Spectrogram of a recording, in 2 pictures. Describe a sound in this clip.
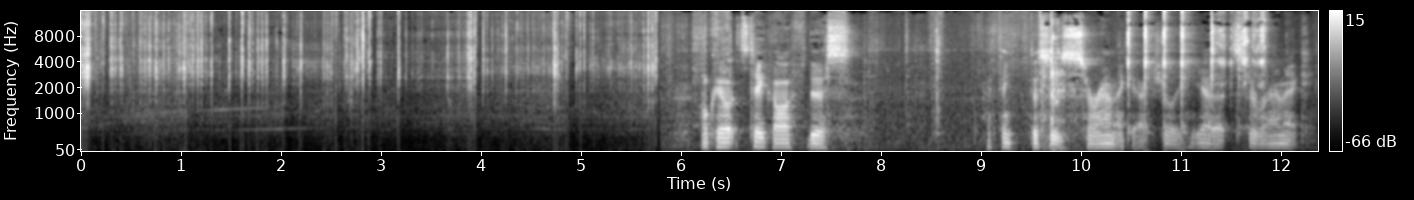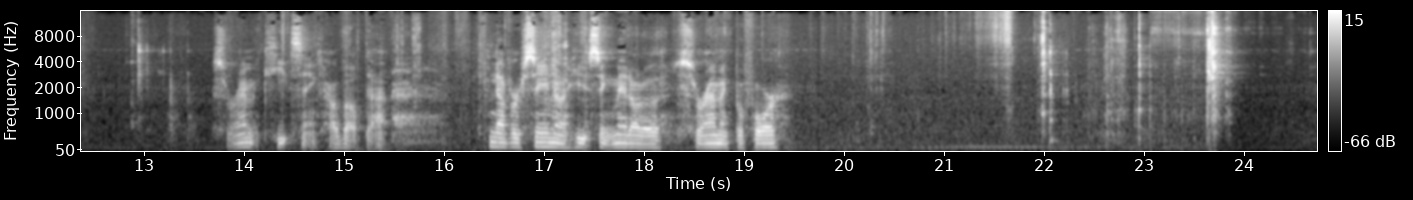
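Plastic connectors click and a circuit board rattles as it is handled.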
